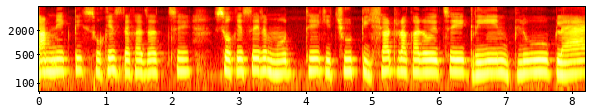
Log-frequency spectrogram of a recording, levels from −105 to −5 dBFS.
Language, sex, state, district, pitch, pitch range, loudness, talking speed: Bengali, female, West Bengal, Purulia, 190 Hz, 180-200 Hz, -20 LUFS, 115 wpm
